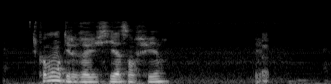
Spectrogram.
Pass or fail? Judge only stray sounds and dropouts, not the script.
fail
